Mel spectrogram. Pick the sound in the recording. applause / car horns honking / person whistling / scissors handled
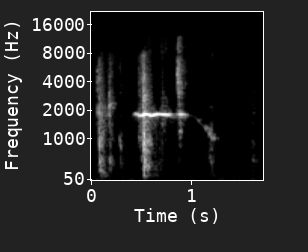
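person whistling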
